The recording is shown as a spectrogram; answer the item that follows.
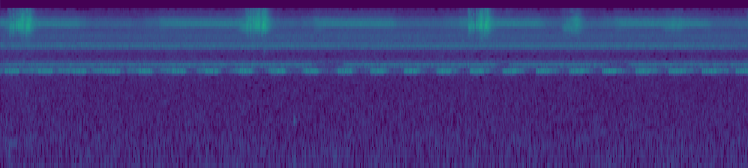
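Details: Cicadas in natural surroundings give short, sharp sizzling bursts about every three seconds, with fainter swells between them, over a continuous high-pitched insect drone.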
